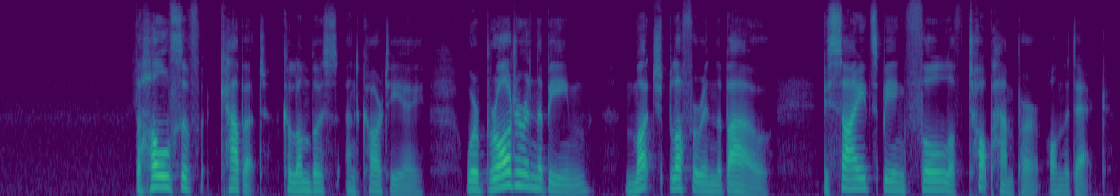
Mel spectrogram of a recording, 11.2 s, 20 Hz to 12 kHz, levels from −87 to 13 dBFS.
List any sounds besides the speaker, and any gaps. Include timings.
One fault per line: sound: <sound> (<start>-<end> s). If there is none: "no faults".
no faults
